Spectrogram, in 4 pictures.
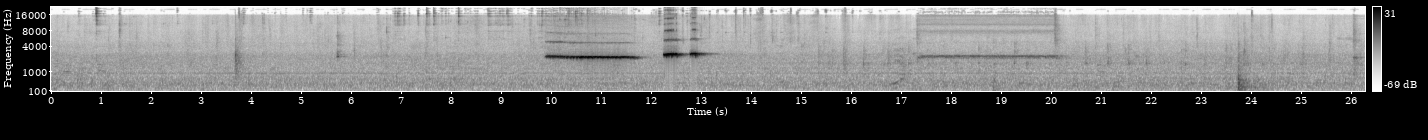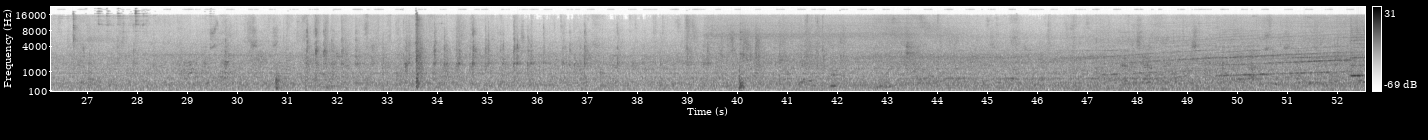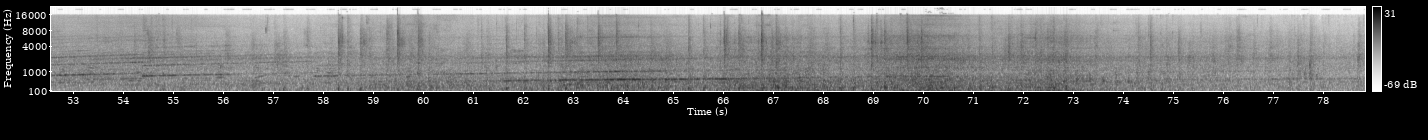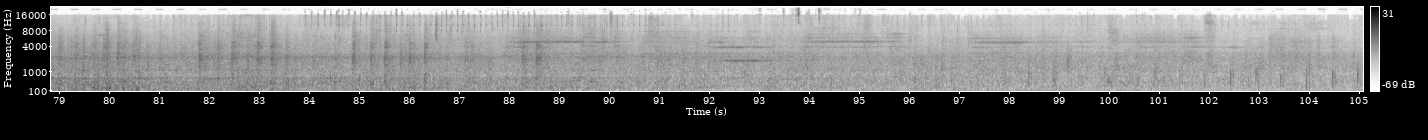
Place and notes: Amsterdam, Nederlands - Amsterdam station and train to Zandvoort
A long ride. At the beginning, endless ballet of passing trains in the Amsterdam Central station, and after, a travel into the Zandvoort-Aan-Zee train, stopping in Haarlem. The end of the recording is in the Zandvoort village, near the sea.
